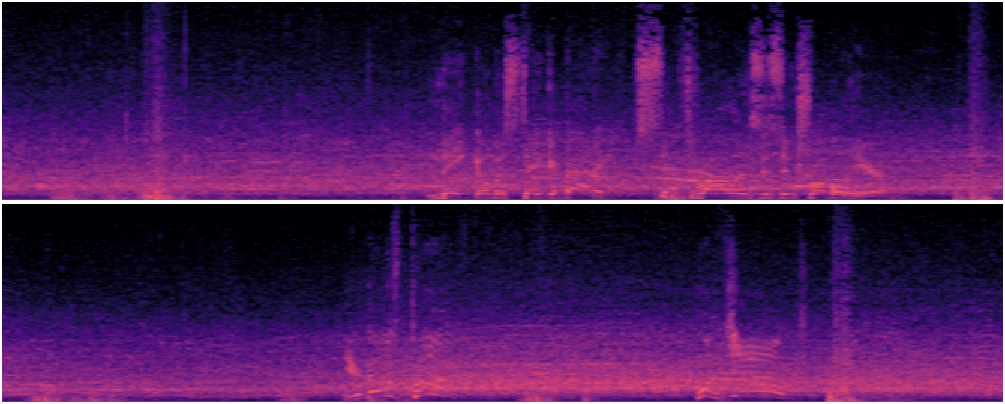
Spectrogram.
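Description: Bodies thud hard onto a wrestling ring mat.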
